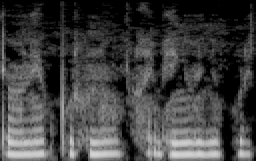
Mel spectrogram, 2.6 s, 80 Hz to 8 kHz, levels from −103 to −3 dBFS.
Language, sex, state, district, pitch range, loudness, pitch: Bengali, female, West Bengal, Paschim Medinipur, 210-220 Hz, -28 LUFS, 215 Hz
